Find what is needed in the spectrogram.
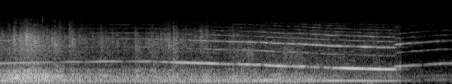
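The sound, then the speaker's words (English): Wailing siren of a police patrol car in pursuit down a winding mountain road, a loud, steady tone drifting gradually lower in pitch over a vehicle rumble, then cutting off sharply near the end. “A patrol car motors down a mountain road.”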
